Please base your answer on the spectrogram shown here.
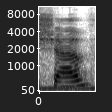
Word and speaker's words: Chevre: best friends sister witches did you know chevres actually pronounced chev oh have i been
